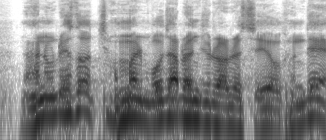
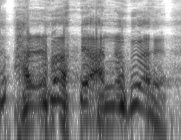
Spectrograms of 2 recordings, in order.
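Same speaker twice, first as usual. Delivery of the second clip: words spilling through laughter, higher; laughing while speaking; 8 semitones higher, 5 dB louder than usual. Real, not acted. Pastor telling the congregation about the silent husband while laughing.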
